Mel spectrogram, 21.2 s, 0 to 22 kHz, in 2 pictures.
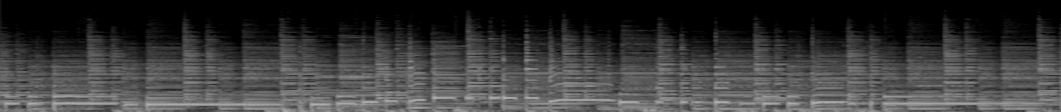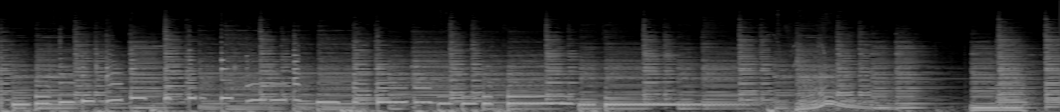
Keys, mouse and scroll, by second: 1.4-4.0 middle drag, 4.0-7.2 drag, 11.9-16.7 drag, 19.1-21.1 drag.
